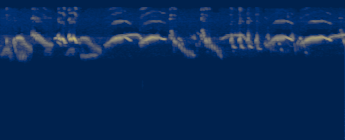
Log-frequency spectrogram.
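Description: A Eurasian Skylark pours out a fast, unbroken stream of high, liquid warbles and chirrups, trilling and sliding without pause. No other sounds intrude.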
